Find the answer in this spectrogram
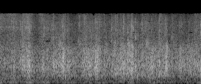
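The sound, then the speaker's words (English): A warm round of applause at a political gathering of party members and trade unionists as a speaker is about to take the stage: dense, sustained clapping, loud and steady from start to end. “A nice warm round of applause for Andy Burnham”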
